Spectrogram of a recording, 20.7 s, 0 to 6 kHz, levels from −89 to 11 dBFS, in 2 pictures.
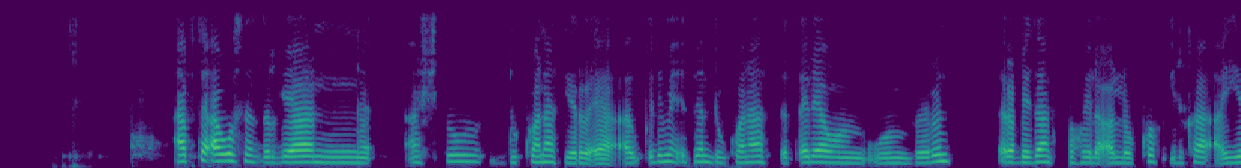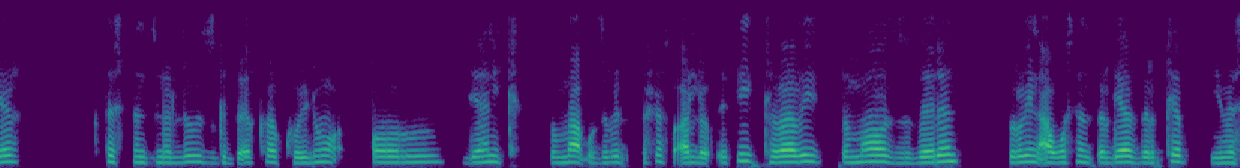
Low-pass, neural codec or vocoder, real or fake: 5.4 kHz; codec, 16 kHz in and 24 kHz out, 2.2 kbps, FireRedTTS-2 codec; fake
